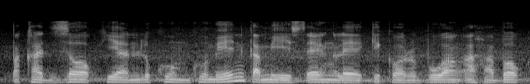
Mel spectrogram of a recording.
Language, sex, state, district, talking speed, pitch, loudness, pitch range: Mizo, male, Mizoram, Aizawl, 160 wpm, 110 Hz, -20 LUFS, 100-115 Hz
